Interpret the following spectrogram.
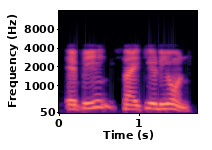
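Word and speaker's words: Epipsychidion: इपिसाइक्योडियन। इसका प्रोनाउंसिएशन आप लोग फिर से देख लीजिए, इसका प्रोनाउंसिएशन जो करेक्ट है वो है एपिसाइक्योडियन।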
